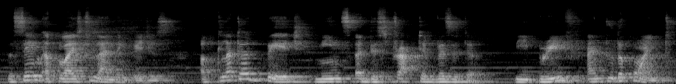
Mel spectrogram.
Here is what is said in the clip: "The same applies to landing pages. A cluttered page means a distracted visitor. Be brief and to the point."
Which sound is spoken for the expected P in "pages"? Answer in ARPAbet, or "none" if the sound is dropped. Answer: P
